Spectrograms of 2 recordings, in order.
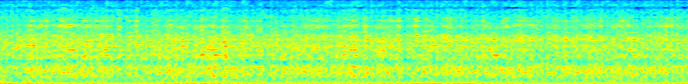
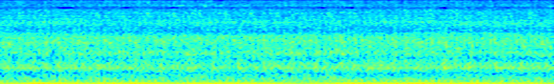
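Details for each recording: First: Loose metallic clatter (hua-la) heard at the right half-shaft, left side silent, also with engagement shock when shifting into gear; transmission output flange holding the inner CV joint has separated from the gearbox housing. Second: Drivetrain running in gear after tightening the loose transmission flange bolts on the right half-shaft, where the flange had separated from the gearbox case; no engagement shock, steady even hum, and the earlier rattling from the chassis is gone, driveline healthy.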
